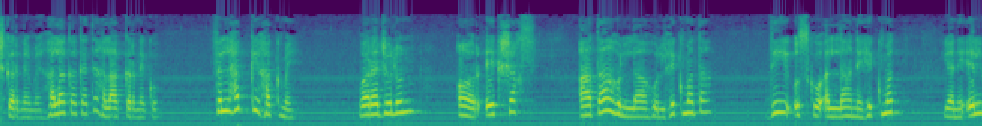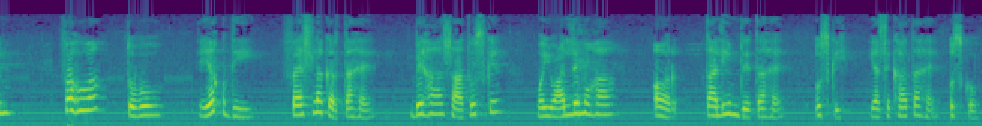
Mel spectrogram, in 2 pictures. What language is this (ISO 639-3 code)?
urd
